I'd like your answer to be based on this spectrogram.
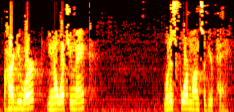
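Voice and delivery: normal talking voice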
